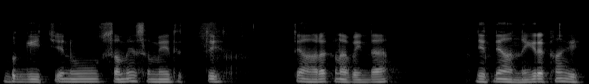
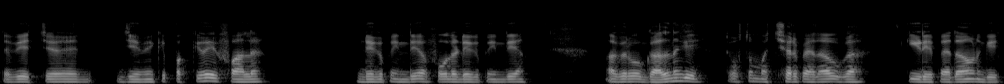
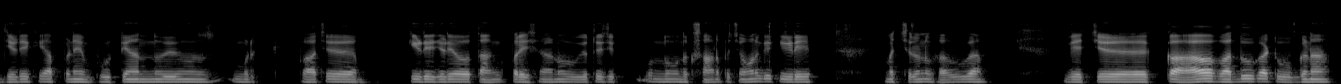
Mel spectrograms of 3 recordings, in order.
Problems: background sounds at intervals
